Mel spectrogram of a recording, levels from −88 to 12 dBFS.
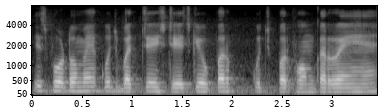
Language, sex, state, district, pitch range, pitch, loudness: Hindi, male, Uttar Pradesh, Shamli, 130-150 Hz, 140 Hz, -18 LUFS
